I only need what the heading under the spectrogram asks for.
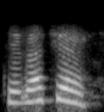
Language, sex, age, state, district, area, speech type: Bengali, female, 30-45, West Bengal, Darjeeling, urban, conversation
